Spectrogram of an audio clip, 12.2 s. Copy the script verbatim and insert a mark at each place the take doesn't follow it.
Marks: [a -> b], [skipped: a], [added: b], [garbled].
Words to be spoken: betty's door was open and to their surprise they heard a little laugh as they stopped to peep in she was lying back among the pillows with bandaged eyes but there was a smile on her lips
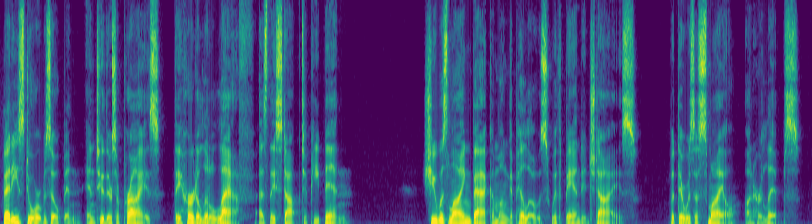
betty's door was open and to their surprise they heard a little laugh as they stopped to peep in she was lying back among the pillows with bandaged eyes but there was a smile on her lips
